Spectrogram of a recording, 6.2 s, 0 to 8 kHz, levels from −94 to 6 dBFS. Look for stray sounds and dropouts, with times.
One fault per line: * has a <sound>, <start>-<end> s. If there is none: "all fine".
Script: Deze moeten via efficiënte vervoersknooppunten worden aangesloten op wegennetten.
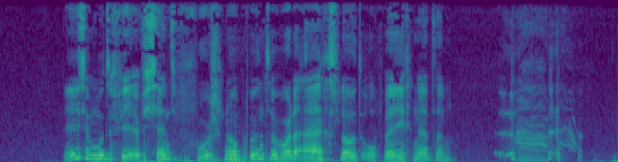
* has a cough, 4.9-5.9 s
